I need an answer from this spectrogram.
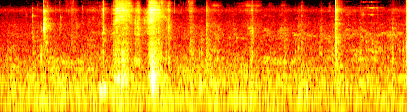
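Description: Close-up mukbang eating sounds: wet mouth smacks and chewing of garlic fried rice and corned beef eaten by hand, heard as a few separate short clicks and smacks, the loudest pair about two seconds in.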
